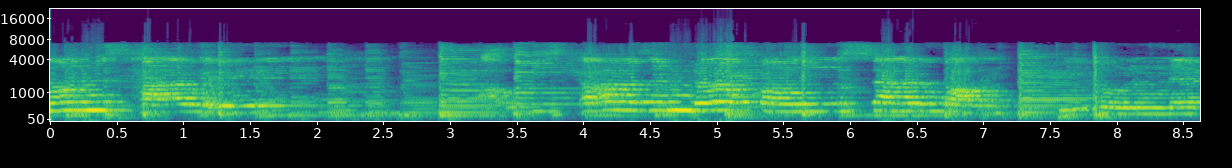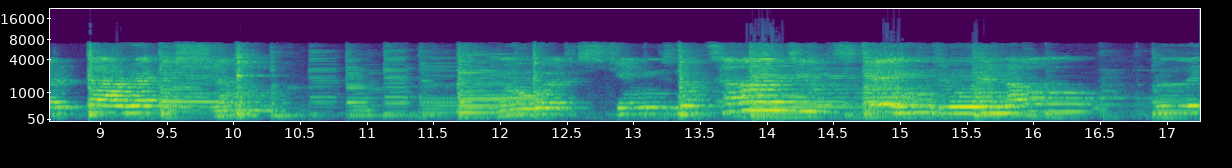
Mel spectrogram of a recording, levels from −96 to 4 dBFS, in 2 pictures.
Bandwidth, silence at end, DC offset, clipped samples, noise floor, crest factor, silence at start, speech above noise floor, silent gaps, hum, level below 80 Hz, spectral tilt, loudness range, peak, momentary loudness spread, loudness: 7.6 kHz; 0 s; under 0.1%; under 0.1%; -30 dBFS; 10 dB; 0 s; 23 dB; none; none; -48 dBFS; -5 dB/octave; 8 LU; 0 dBFS; 16 LU; -10 LUFS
